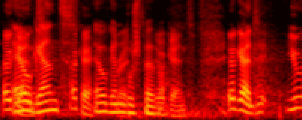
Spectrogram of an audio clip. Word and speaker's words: Eugent: My name is Eugent. It's pronounced Eugent.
